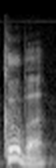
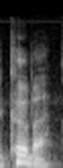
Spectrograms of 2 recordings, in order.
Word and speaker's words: Cuba: To your other point, uh on Cuba, Kuba if you will, I believe that's how they pronounce it.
